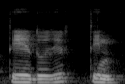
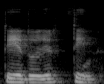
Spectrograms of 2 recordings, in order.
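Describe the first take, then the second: No difference in how they are said.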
